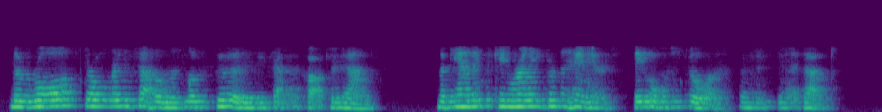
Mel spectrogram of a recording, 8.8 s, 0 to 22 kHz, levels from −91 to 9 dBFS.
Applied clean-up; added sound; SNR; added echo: neural mask model DeepFilterNet 3.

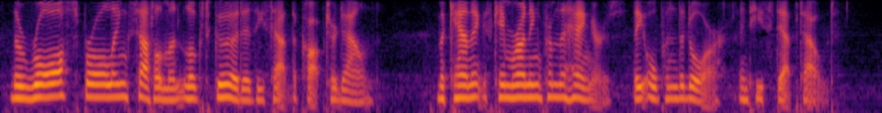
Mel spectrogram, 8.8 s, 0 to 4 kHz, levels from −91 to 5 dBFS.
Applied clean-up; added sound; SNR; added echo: none; none; none; none.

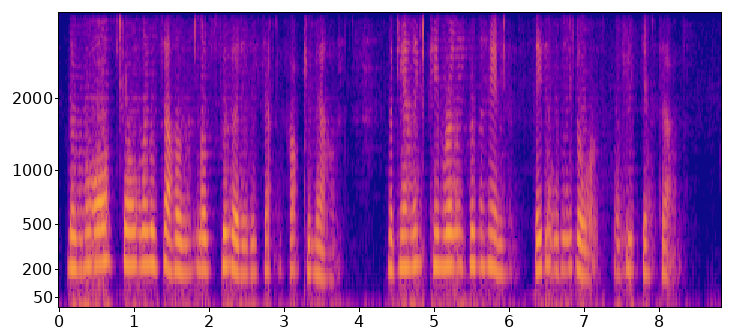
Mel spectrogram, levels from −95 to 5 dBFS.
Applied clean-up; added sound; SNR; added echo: neural separator model SepFormer WHAMR!.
